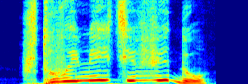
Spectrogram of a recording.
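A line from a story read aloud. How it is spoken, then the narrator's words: Exclaiming. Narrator (Russian): воскликнула Тора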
